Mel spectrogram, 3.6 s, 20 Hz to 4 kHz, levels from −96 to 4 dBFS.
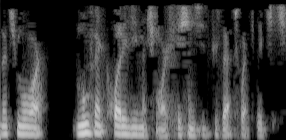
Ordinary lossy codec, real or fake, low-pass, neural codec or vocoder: MP3, 16 kbps; fake; 3.6 kHz; codec, 16 kHz, 1 kbps, FreqCodec, larger model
